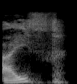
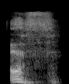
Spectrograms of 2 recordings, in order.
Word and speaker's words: αιθ: Now that is not pronounced eith, but eth.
